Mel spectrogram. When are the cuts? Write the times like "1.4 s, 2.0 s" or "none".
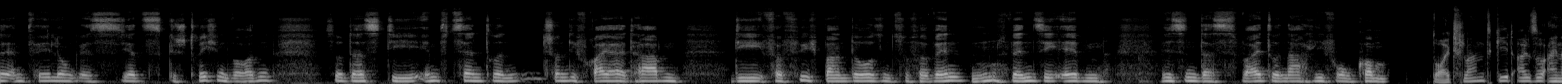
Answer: none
